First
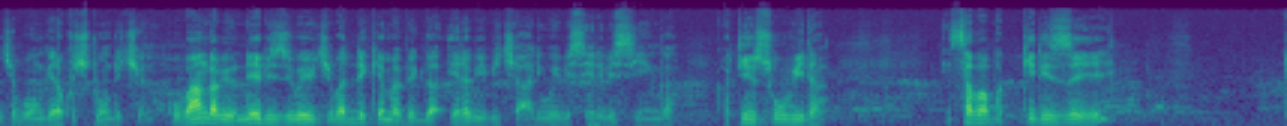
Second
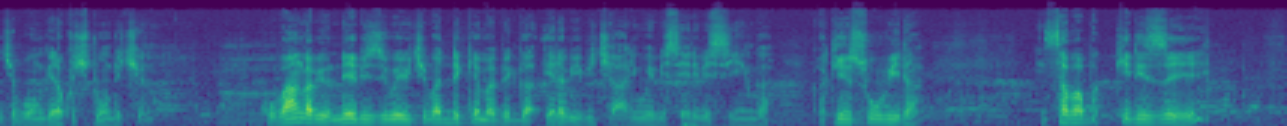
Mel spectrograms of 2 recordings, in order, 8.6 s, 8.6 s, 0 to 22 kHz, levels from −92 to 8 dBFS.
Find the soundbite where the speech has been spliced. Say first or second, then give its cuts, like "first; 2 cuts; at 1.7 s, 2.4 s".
first; 1 cut; at 0.9 s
